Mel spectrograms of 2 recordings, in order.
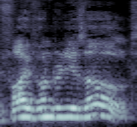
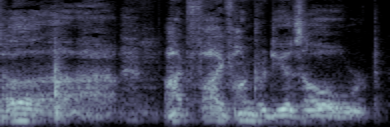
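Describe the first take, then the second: First: Higher, slower questioning echo; retold surprise. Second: Low, slow, quiet jinn voice; ancient jinn. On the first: Interviewer reacting to the jinn's age, mock surprise. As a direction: repeat it back in mock amazement. Teller echoes jinn's answer, taken aback. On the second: Retold or imitated. Jinn answering how old he is, low slow voice. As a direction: draw it out low like an ancient spirit. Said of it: "So he goes".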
